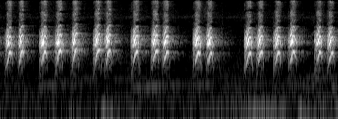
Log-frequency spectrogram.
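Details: Sooty-headed bulbul with lively paired and tripled chirps, sharp and bell-like, repeated rapidly with short pauses. Used to coax kept birds into singing. A soft low hum lies behind.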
